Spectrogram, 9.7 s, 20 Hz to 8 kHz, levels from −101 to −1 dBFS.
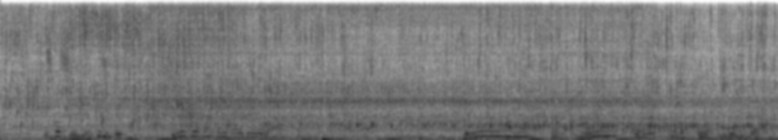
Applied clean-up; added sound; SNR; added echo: none; Sink (filling or washing) / Water tap, faucet; -1 dB; reverberation time 0.4 s.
